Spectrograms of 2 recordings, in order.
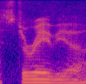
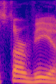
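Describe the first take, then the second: First: The name is said with four syllables. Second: The name is said with three syllables. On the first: The speaker calls it right. "that's what I thought" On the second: The speaker calls it wrong. "I heard a lot of people call it Starvia"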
